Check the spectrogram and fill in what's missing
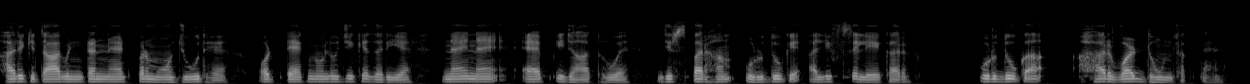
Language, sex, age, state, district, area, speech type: Urdu, male, 18-30, Delhi, Central Delhi, urban, spontaneous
